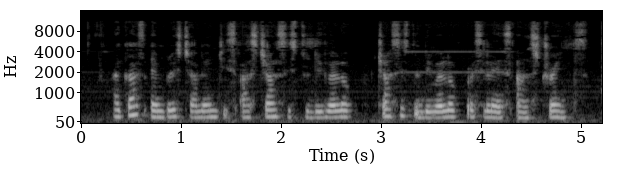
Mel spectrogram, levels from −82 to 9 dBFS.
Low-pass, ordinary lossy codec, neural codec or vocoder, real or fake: 14.4 kHz; MP3, 48 kbps; none; real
